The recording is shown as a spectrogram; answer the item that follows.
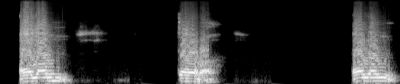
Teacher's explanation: عندي الميم ساكنة وبعدها حرف التاء إظهار، وبعدين عندي ترى ترى، التاء مرققة، الراء مفخمة.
